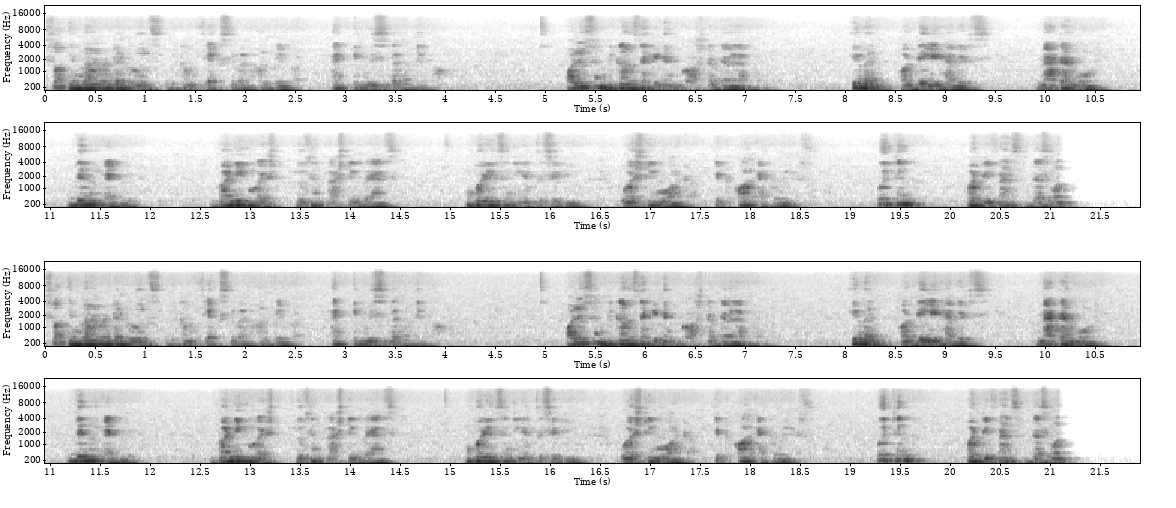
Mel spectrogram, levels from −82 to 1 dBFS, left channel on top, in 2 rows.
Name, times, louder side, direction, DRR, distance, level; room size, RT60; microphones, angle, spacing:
voice 1, 0.0-2.6 2.9-4.0 5.2-7.2 8.0-9.4 9.9-10.6 11.2-11.9 12.6-14.5 15.2-18.6 19.3-19.7 20.2-21.1, right 1 dB, 35° right, 4 dB, 0.5 m, -25 dB
2.4 x 2.0 x 3.3 m, 0.30 s
head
